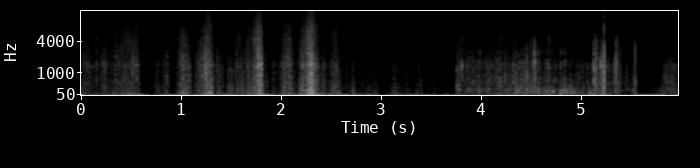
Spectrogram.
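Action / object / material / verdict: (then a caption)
scrape / shelled pine nuts in a wooden bowl, stirred with wooden chopsticks / pine nuts / none. Two wooden chopsticks stir and poke through a small wooden bowl heaped full of shelled raw pine nuts, with two black microphones buried in the pile so the nuts also rub against them. Close, dry crunchy rustling and scratching fills the clip, with several sharper broadband clicks rising above a low, grainy churn.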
